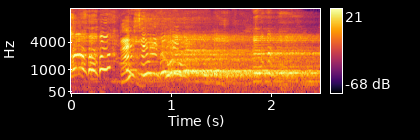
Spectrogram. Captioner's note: giggling; orchestral music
